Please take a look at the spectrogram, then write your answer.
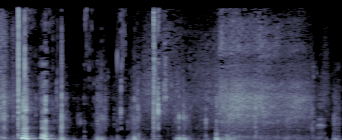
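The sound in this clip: Loud open-mouthed chewing, with wet, crunchy bites in an irregular rhythm. The sharpest smacks come early, then the sound settles into softer, hissing mastication.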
